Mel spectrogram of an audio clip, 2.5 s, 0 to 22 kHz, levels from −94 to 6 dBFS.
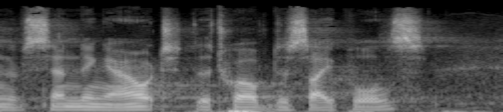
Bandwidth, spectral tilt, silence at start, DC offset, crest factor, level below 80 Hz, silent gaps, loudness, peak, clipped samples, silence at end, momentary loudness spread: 17.5 kHz; -2.5 dB/octave; 0 s; under 0.1%; 18 dB; -38 dBFS; none; -22 LUFS; -6 dBFS; under 0.1%; 0.1 s; 5 LU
